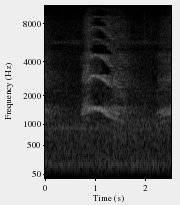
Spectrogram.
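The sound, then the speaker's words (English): A bird calls once outside, a drawn-out, slightly falling cry lasting under a second, heard over a steady background hiss with no talking. “Satan's bird is back.”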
